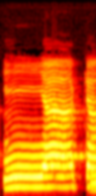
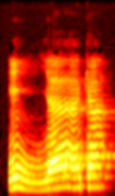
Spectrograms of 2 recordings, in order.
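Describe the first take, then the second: First: The vowel is drawn out without a sharp push. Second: The doubled y is pressed with a sharp push. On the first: The speaker calls it wrong. "dia baca tanpa nabr, seolah-olah menjadi mad" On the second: The speaker calls it right. "Yang harusnya iyyaka"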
